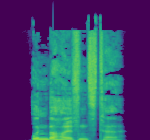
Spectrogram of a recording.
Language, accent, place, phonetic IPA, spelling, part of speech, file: German, Germany, Berlin, [ˈʊnbəˌhɔlfn̩stə], unbeholfenste, adjective, De-unbeholfenste.ogg
- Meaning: inflection of unbeholfen: 1. strong/mixed nominative/accusative feminine singular superlative degree 2. strong nominative/accusative plural superlative degree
